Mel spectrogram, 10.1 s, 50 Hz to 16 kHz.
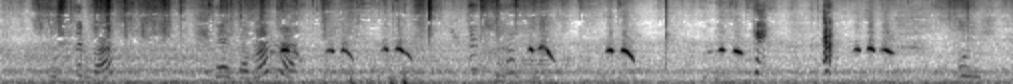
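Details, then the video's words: Kangal puppies, two of them named Meydun and Leyla, recorded 20 March 2024: short high whimpers, each a quick falling whine, come in scattered bursts over a steady low hum, with a person talking in Turkish between them. "yavru köpek, yavru kangal"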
